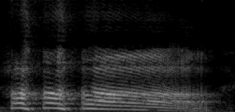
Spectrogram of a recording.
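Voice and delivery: loud, slow wicked ha ha; wicked gleeful laugh. Acted. Boy villain laughs with wicked glee, loud and slow. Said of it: "laughed with wicked glee".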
